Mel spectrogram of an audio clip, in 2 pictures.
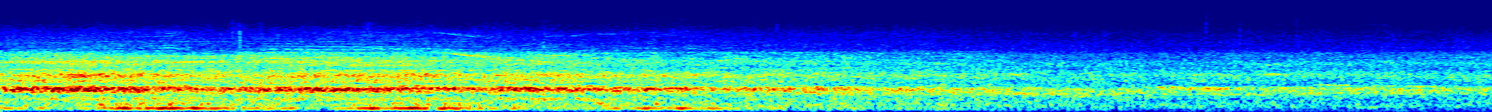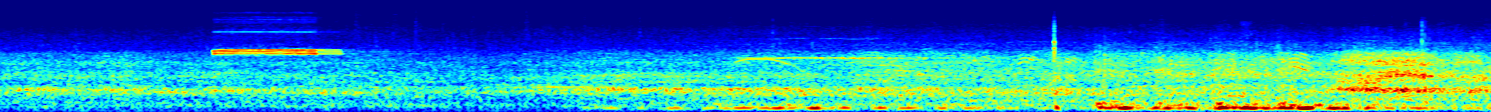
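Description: A large stadium crowd roars and chants throughout, louder at the start and end.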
